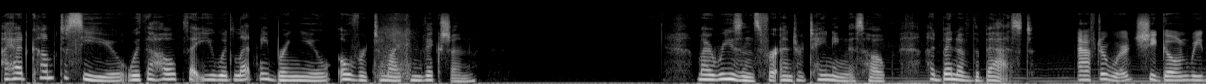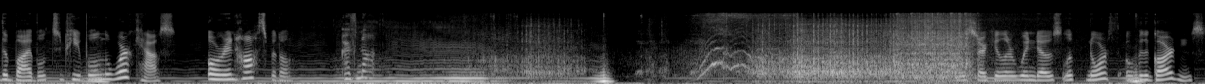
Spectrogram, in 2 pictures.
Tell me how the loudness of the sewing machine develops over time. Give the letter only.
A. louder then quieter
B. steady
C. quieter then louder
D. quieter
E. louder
C.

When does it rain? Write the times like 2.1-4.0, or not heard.
not heard.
